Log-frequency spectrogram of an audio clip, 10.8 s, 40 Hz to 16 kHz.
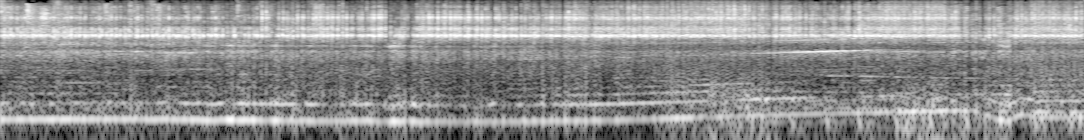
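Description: Yamaha FJR1300's inline-four engine running at steady revs under a constant hiss of wind and road noise. About seven seconds in, it rises in pitch as the bike accelerates.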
